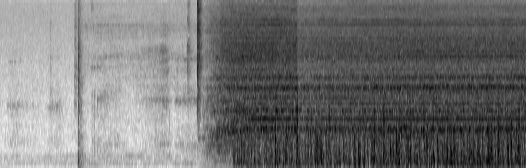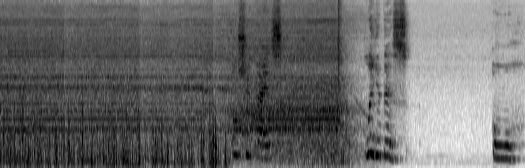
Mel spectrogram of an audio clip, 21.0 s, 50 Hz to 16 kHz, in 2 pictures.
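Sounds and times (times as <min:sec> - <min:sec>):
hair dryer switch click: 0:03.8 - 0:04.4, 0:17.2 - 0:17.5
hair dryer blowing air: 0:03.9 - 0:18.0.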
